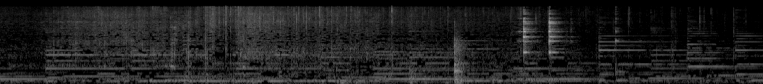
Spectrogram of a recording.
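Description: Grated potato and egg pancake sizzling as it fries in oil in a pan, strongest in the first half. A few sharp knocks come near the middle, the loudest pair about five seconds in.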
